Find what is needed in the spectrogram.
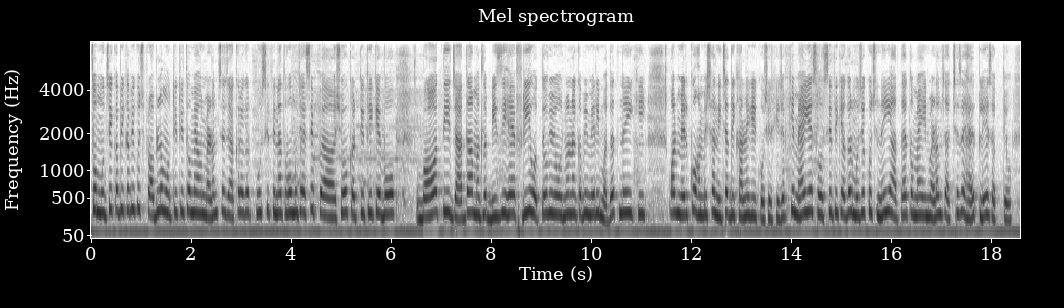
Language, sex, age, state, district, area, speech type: Hindi, female, 30-45, Rajasthan, Jodhpur, urban, spontaneous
